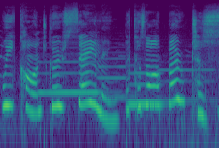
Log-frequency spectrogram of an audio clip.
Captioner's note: none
